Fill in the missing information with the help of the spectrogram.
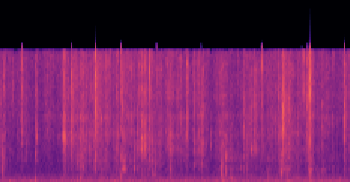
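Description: Fingertips and long nails dig into loose pink-white crumbled gym chalk (magnesium carbonate) powder with small lumps in a white plastic tub, crushing it and letting it fall. A steady crunchy patter of soft crackles and brighter grainy ticks runs throughout over a low, constant hum.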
